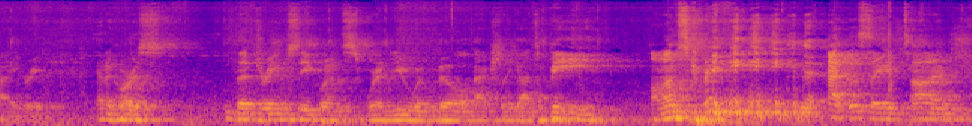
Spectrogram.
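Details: Adult male; typical speech.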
